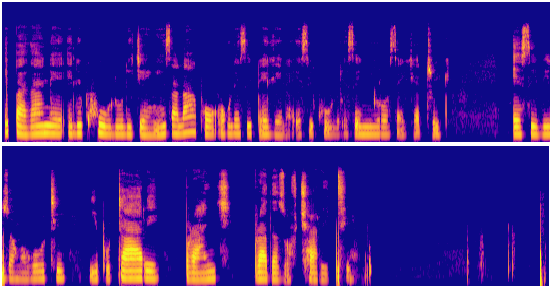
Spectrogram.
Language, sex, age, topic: North Ndebele, male, 36-49, health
